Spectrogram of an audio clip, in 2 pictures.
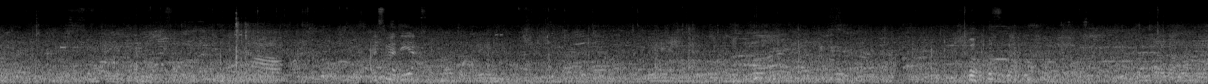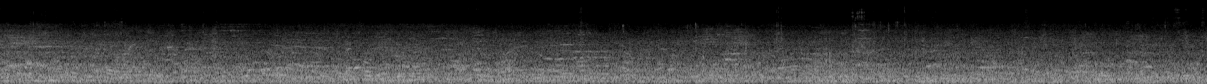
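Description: A crowd murmurs and chatters throughout a large echoing arena.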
